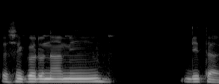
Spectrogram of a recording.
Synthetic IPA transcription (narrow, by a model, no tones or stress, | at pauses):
t̪əsẽkəɾuːnami | d̪it̪a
